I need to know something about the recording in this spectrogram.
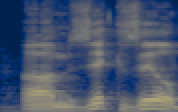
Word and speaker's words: Zikzil: The name's pronounced Zikzil, by the way. Zikzil?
